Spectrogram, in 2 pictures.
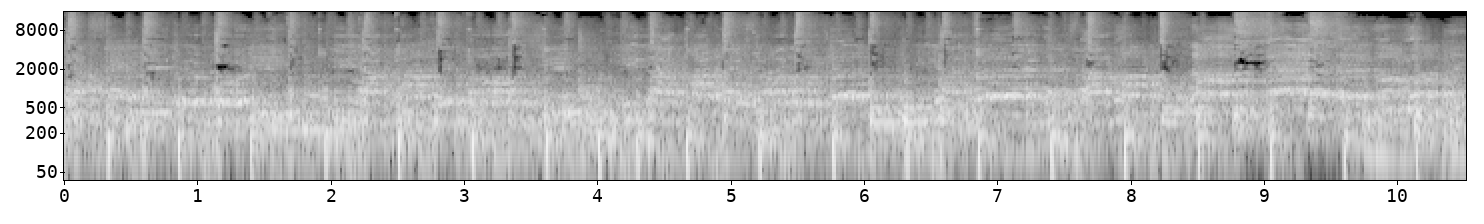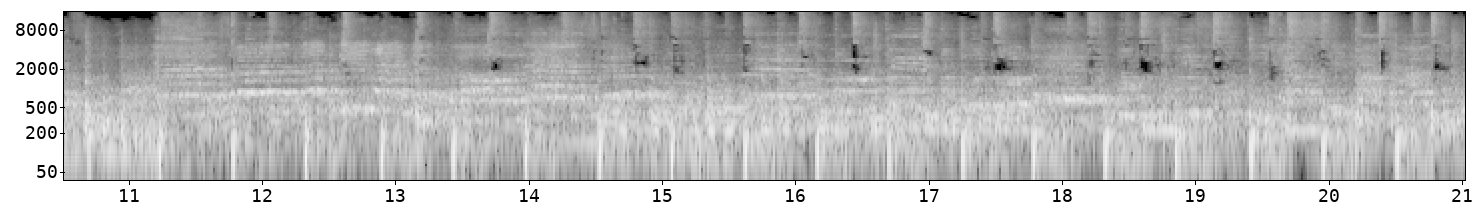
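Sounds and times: group singing gospel song: 0:00.0 - 0:21.0
steady percussive beat: 0:00.0 - 0:21.0.

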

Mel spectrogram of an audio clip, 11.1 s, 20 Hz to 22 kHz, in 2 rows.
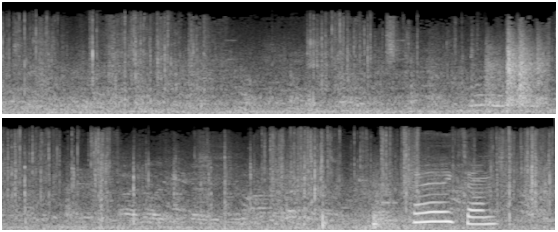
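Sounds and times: plastic wrapper crinkling: 0:00.0 - 0:02.2, 0:03.0 - 0:04.2, 0:05.4 - 0:11.0.

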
